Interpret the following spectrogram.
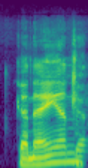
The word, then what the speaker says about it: Ghanaian: Ghanaian pilot? Is that how you pronounce that? Ghanaian pilot Yes.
